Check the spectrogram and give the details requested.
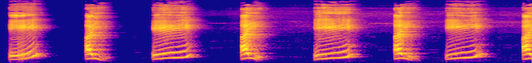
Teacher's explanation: तो जीभ जो है ऊपर के तालु को भी टच कर रही है और गले का भी उसमें प्रेशर जा रहा है। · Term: कंठ तालु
